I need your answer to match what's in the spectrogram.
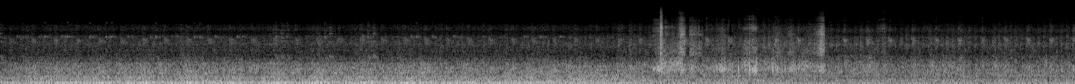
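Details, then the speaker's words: Willys Jeep L-134 Go Devil four-cylinder, after 35+ years sitting, clutch in: first time running on its own without starter fluid, low steady rumble at even idle with a few light taps near the end; running cleanly. "okay so i'm putting uh the clutch in and it seems to be running so this is the first time this thing's run on its own besides starter fluid so pretty excited about that"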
